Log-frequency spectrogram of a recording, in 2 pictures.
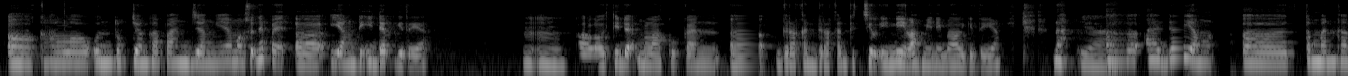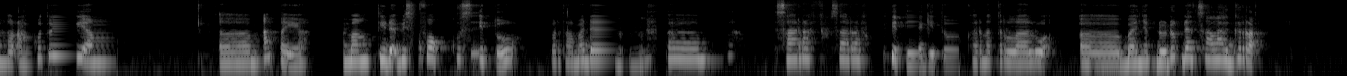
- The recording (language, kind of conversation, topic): Indonesian, podcast, Bagaimana cara tetap aktif meski harus duduk bekerja seharian?
- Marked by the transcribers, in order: static; distorted speech; other background noise; tapping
